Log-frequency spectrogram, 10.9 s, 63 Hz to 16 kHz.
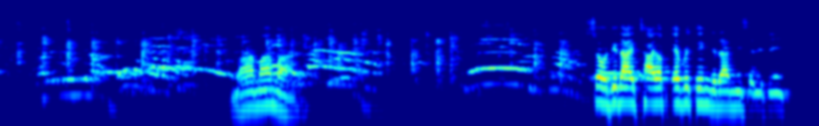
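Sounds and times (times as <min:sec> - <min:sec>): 
church audience clapping: 0:00.0 - 0:08.1
raised voices calling out: 0:00.0 - 0:09.1
speech: 0:03.1 - 0:04.1, 0:07.9 - 0:10.6.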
